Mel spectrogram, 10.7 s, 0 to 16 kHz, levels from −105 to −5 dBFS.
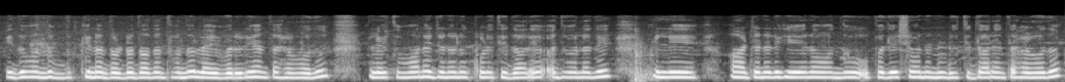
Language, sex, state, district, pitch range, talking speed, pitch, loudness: Kannada, female, Karnataka, Bellary, 215-230 Hz, 120 wpm, 225 Hz, -13 LUFS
